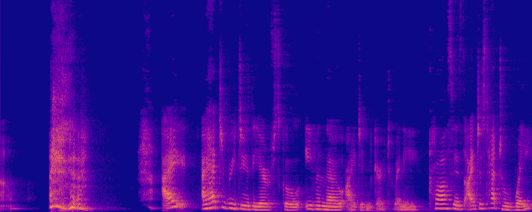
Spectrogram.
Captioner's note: laughs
